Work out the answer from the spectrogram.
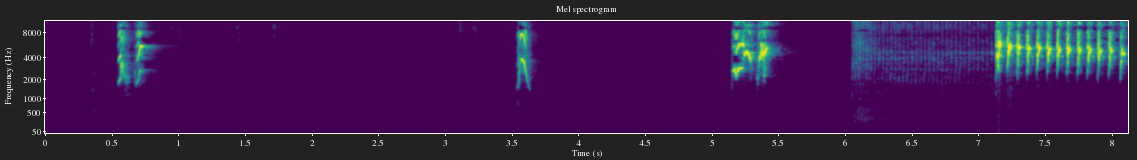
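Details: Female lovebird, kept as a pet, calling to draw song from another lovebird: scattered sharp squeaky chirps, then a burst of noise and a fast, even series of high buzzy pulses.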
